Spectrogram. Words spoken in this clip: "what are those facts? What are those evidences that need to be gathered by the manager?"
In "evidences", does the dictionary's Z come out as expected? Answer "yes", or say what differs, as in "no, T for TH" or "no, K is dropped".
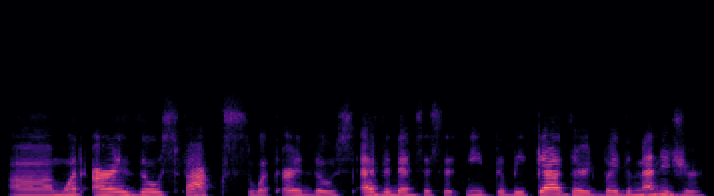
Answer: no, S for Z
